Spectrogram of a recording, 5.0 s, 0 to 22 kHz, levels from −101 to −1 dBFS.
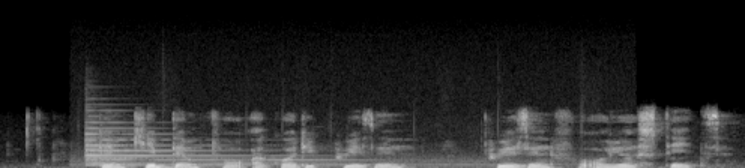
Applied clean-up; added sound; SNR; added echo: none; Church bell; 14 dB; none.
